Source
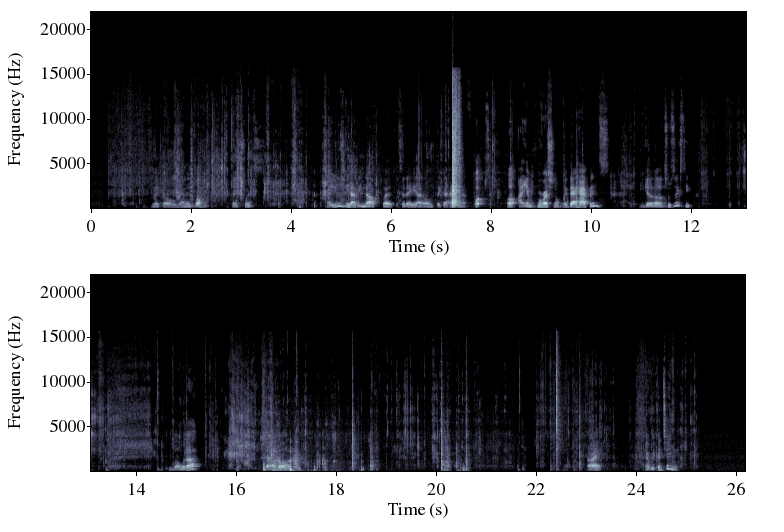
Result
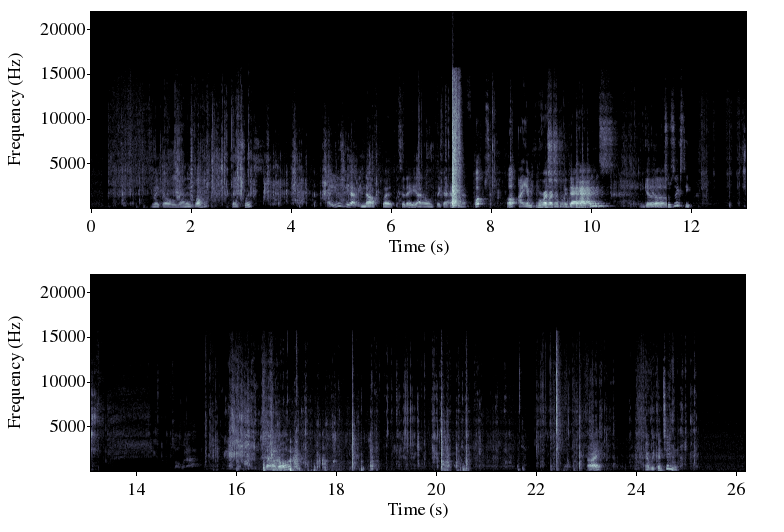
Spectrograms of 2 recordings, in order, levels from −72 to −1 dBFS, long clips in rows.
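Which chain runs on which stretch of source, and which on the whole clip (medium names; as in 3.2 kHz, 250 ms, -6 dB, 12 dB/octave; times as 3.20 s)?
3.21–5.40 s: high-pass 470 Hz + distance through air 64 m + short-mantissa float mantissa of 8-bit
8.80–11.52 s: peaking EQ 3.6 kHz -5.5 dB 0.21 oct + feedback delay 107 ms, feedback 25%, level -4 dB
13.25–15.35 s: high-pass 1.5 kHz + compression 3:1, threshold -53 dBFS + doubling 18 ms -7 dB
whole clip: none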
